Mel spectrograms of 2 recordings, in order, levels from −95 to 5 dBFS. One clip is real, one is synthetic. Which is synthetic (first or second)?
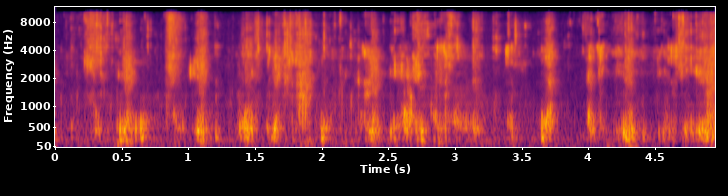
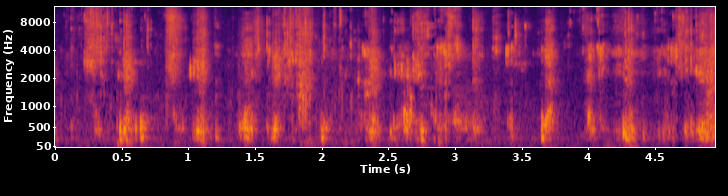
first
